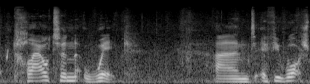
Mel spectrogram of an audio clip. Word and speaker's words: Cloughton: But Cloughton, to me, is spelt Cloughton. From my experience with places like Grindsbrook Clough in the Peak District, that's how it's pronounced, Clough, but no, Cloughton.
